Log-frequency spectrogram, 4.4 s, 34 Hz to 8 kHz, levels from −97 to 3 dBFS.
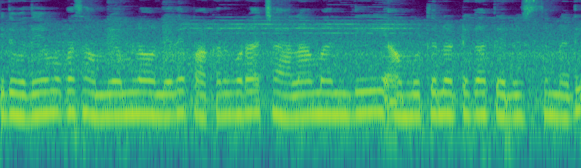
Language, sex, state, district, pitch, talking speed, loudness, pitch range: Telugu, female, Andhra Pradesh, Chittoor, 195 Hz, 165 wpm, -15 LUFS, 185-195 Hz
